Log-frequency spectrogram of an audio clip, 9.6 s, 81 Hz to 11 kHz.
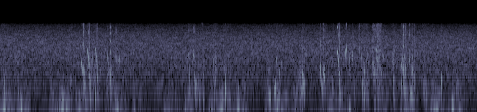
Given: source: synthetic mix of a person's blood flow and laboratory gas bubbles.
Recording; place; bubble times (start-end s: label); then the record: Doppler ultrasound of blood flow; precordium
0.01-0.26 s: bubbles
1.41-1.46 s: bubbles
1.59-2.06 s: bubbles
2.11-2.42 s: bubbles
3.75-4.10 s: bubbles
4.25-4.36 s: bubbles
4.45-4.64 s: bubbles
5.35-5.67 s: bubbles
5.96-6.16 s: bubbles
6.36-6.54 s: bubbles
6.64-6.67 s: bubbles
6.71-7.12 s: bubbles
7.17-7.69 s: bubbles
7.83-7.96 s: bubbles
7.99-8.32 s: bubbles
8.43-8.54 s: bubbles
8.60-8.68 s: bubbles
8.80-8.88 s: bubbles
From the record:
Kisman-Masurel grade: 332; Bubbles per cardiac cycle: rolling drumbeat, 9 or more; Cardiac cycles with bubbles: 50 to 99%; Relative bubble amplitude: moderate (0.250 to 0.450); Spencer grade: 3 (all of the cardiac periods contain showers or single bubble signals, but not dominating or overriding the cardiac motion signals); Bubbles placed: anywhere in the cardiac cycle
